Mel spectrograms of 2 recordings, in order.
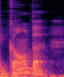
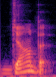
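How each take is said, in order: First: The first vowel is the nasal 'an' sound. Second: The first vowel is the nasal 'in' sound. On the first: This is how the older generations say it. "On dirait Gambe" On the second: This is how the younger generation says it. "je ne l'ai quasiment jamais entendu"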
